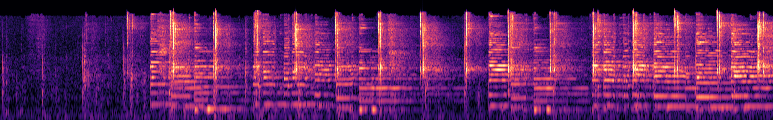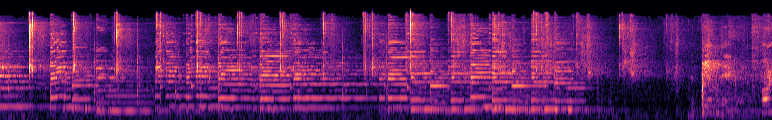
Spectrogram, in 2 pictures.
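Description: Lap-style resonator guitar played with a slide bar, picking out a solo instrumental melody of single plucked notes, some gliding between pitches.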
